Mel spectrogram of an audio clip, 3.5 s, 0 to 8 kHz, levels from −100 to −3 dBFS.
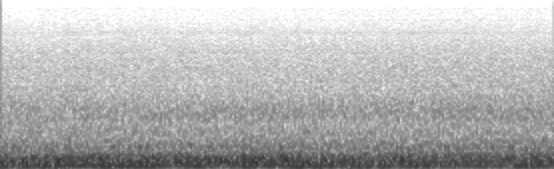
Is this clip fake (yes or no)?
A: yes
